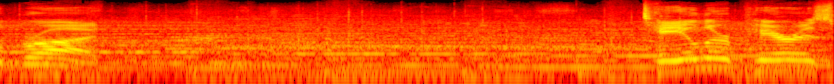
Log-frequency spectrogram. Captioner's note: congregation cheering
